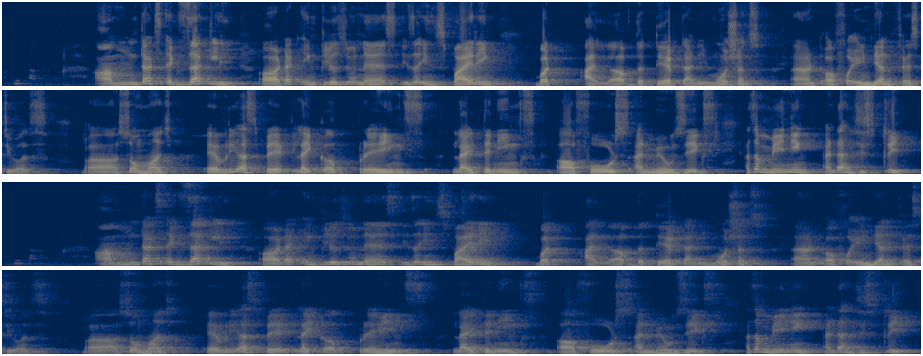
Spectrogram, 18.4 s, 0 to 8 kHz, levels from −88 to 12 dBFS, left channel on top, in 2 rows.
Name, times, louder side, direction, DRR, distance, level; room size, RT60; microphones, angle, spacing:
voice 1, 0.9-2.3 2.6-4.9 5.3-5.5 5.8-7.6 7.9-9.6 10.0-10.8 11.2-13.2 13.7-16.3 16.6-18.2, left 5 dB, 65° left, 12 dB, 0.4 m, -30 dB
6.6 x 3.7 x 6.3 m, 0.83 s
head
